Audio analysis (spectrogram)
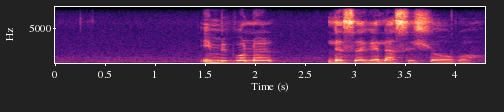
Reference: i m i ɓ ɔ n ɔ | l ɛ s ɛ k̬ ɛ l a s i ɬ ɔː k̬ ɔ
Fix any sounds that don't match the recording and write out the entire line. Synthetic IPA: i m i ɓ ɔ n ɔ | l ɛ s ɛ k̬ ɛ l a s i ɬ ɔː k̬ ɔ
